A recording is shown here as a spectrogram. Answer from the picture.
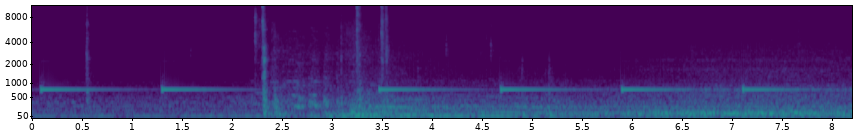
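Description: A car's engine being restarted: a click about two seconds in, then the engine catches and settles into a steady idle, restarted after its fault codes were cleared. A single-note dashboard warning chime repeats about once every second throughout.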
